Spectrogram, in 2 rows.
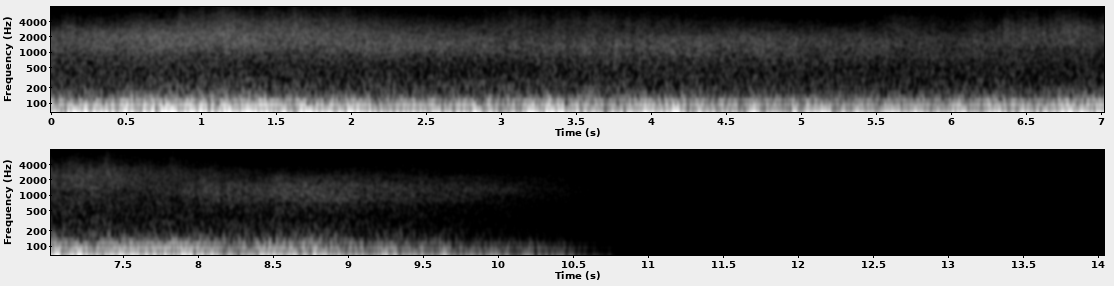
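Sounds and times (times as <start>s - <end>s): volcano deep rumble: 0.0s - 10.8s.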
